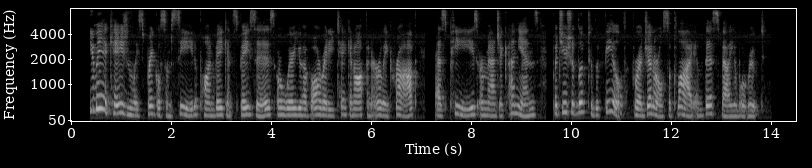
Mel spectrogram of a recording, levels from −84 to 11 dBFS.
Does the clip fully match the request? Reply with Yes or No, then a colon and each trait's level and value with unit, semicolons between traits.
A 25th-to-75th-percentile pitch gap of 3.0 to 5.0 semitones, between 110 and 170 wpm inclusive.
Yes: average, 3.5 semitones; average, 165 wpm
